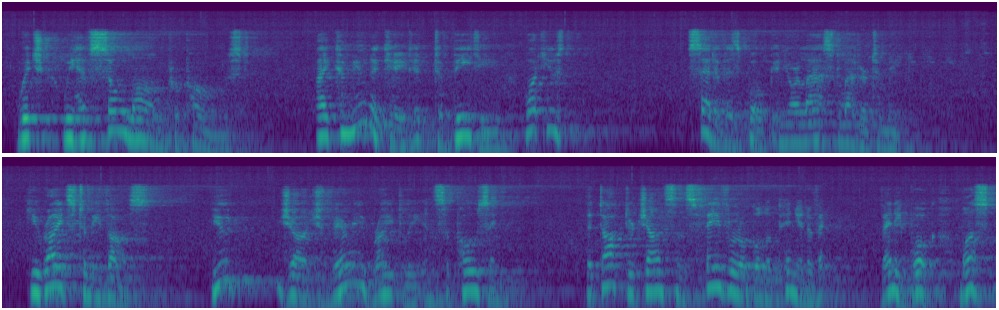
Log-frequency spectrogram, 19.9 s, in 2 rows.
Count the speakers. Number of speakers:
one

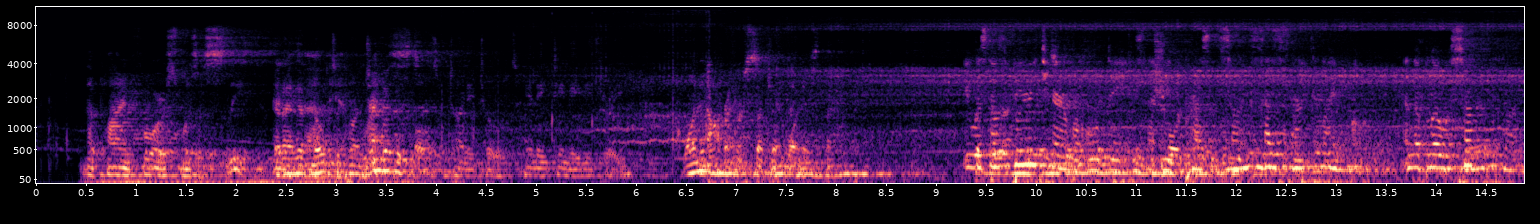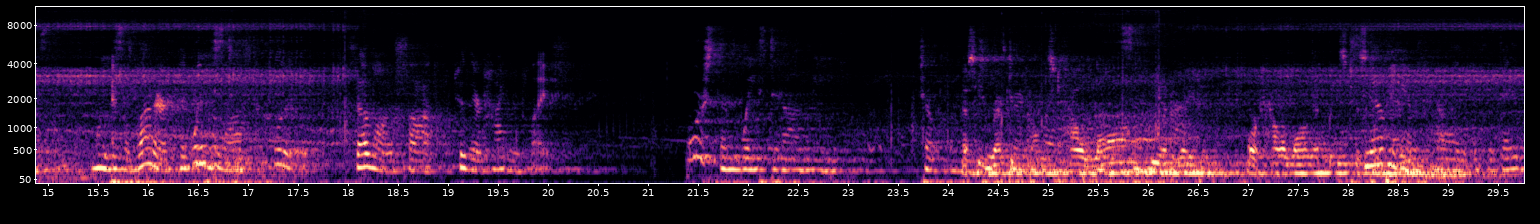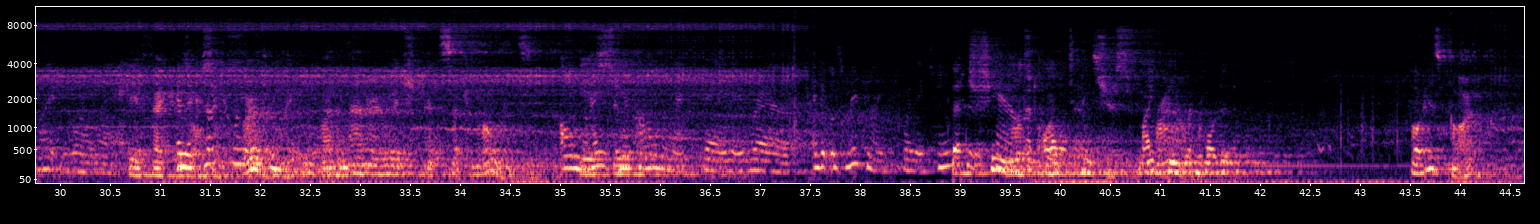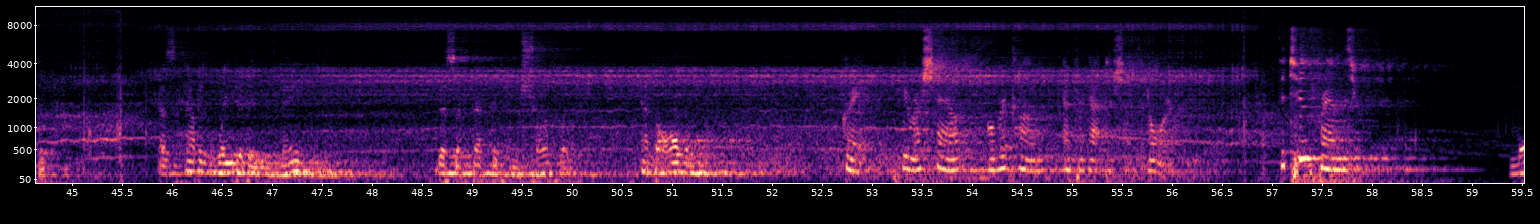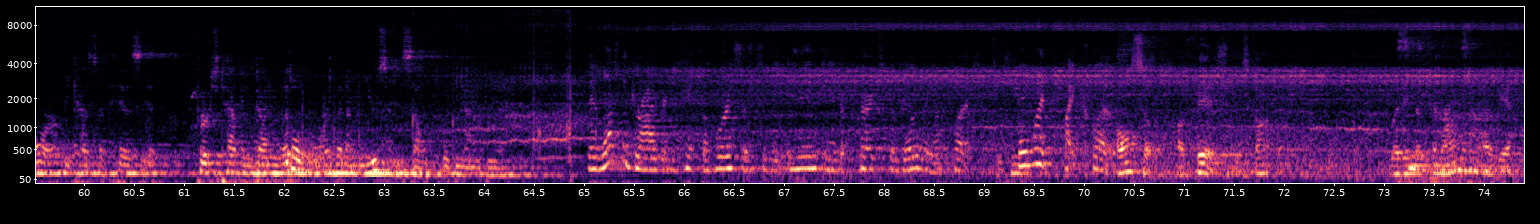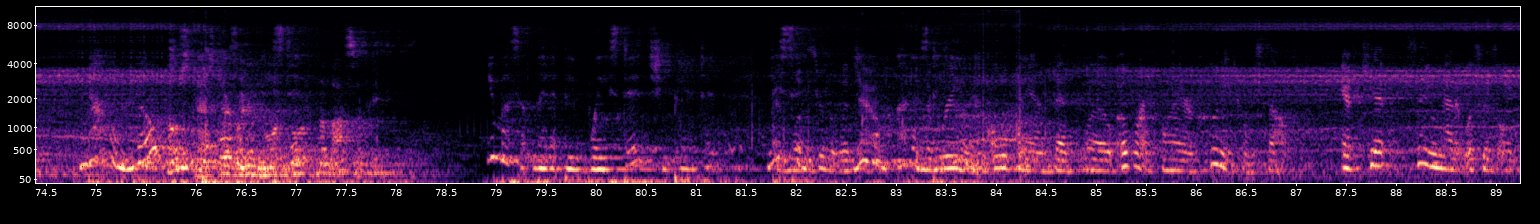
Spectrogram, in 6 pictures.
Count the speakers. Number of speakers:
six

